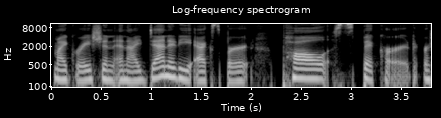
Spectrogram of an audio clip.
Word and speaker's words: Spickard: historian and race migration and identity expert Paul Spickard or Spikard. I'm not quite sure how you say his name. Paul Spikard. It's spelled S P I C K A R D.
